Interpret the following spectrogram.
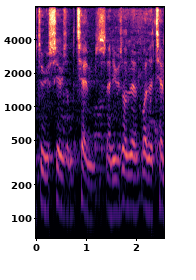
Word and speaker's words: Thames: Yes, it should be the Thames makes sense in French, but in English it should be Thames. Yeah. That's right. Well, that's a weird way of pronouncing things.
